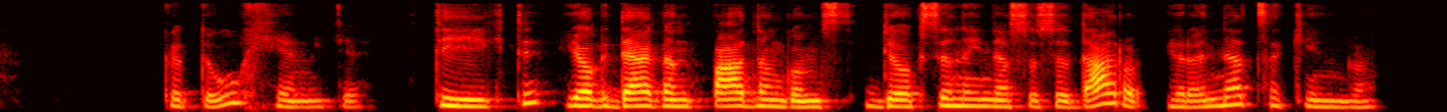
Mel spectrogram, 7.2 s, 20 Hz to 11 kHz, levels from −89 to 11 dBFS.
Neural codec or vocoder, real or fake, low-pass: codec, 24 kHz, 6 kbps, HILCodec; fake; 9.9 kHz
